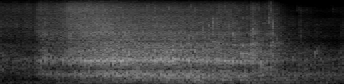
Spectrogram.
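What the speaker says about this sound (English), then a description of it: "I'm going to throw in the rest of this broth" Broth is poured into an electric pressure cooker in a single smooth splashing stream. It swells quickly, holds for about two seconds, then tapers off and is followed by a few faint drips.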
